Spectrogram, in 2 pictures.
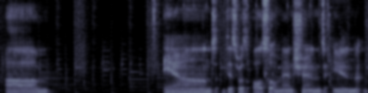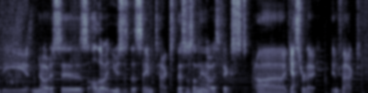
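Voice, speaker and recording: Male game streamer, lowish voice, casual and analytical with halting delivery, music playing underneath. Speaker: streamer, host of a gaming live stream. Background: background music.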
